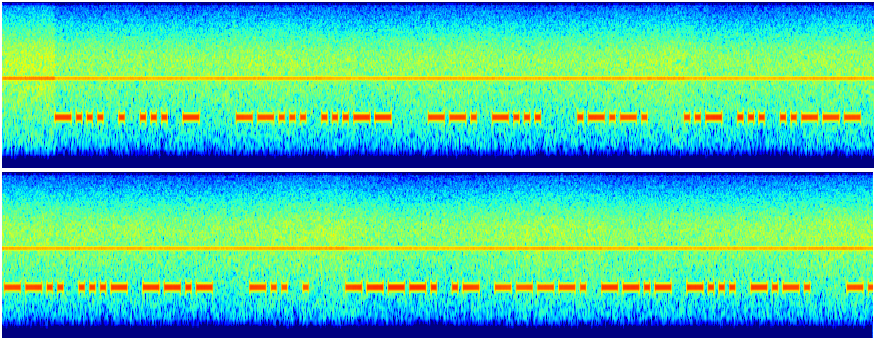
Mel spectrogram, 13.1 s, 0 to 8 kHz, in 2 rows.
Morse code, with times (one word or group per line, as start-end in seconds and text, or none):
0.4-1.5 BEST
1.8-2.9 73
3.2-4.0 GB
4.3-4.8 <AR>
5.1-8.1 US2ZVQ
8.4-8.8 DE
9.1-12.6 9A9QBC
12.9-13.1 …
